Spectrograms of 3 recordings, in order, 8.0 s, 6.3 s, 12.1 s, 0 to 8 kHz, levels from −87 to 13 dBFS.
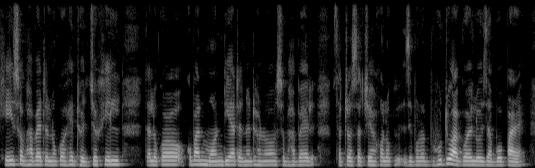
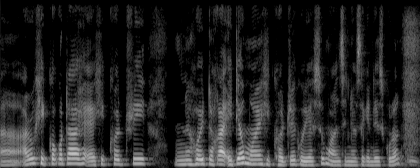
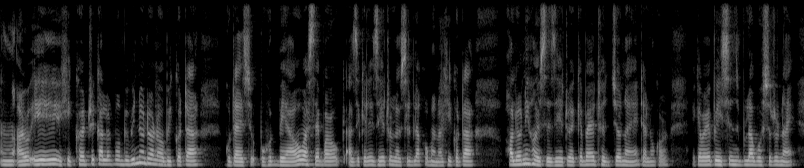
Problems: background sounds at intervals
